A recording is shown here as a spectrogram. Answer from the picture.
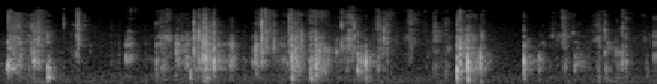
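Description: A cardboard advent-calendar door is pulled open and a tea sachet is drawn out of its compartment, making irregular crinkling and rustling crackles as fingers handle the packet.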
